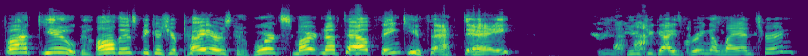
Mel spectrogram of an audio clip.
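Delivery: hammed-up indignation; mock outrage. Acting out a heated retort.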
